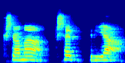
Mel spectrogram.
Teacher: it's a ksha sound like in kshama, kshatriya, half ka full sha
